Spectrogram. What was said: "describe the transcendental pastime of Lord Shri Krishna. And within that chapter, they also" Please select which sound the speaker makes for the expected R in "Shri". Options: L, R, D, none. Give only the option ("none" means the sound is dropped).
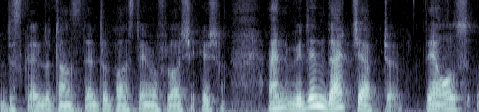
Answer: none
